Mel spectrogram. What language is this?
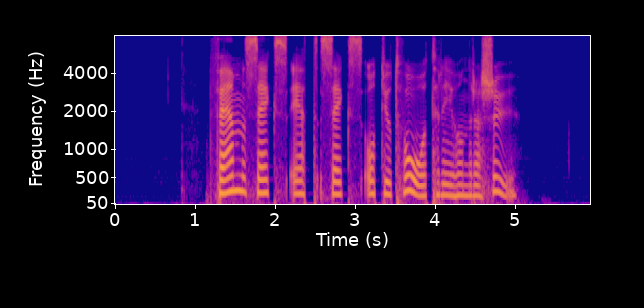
Swedish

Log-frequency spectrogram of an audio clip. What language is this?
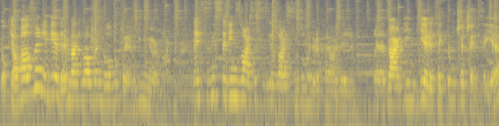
Turkish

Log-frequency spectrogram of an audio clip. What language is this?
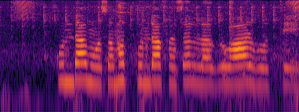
Magahi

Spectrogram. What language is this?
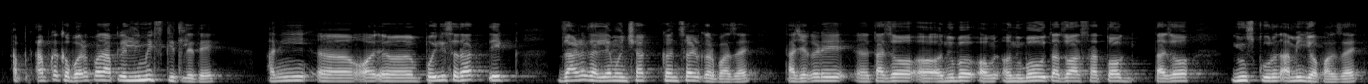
Konkani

